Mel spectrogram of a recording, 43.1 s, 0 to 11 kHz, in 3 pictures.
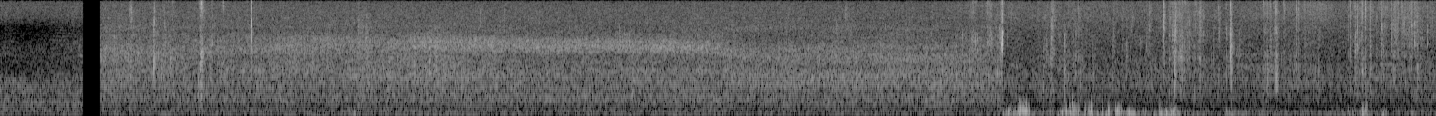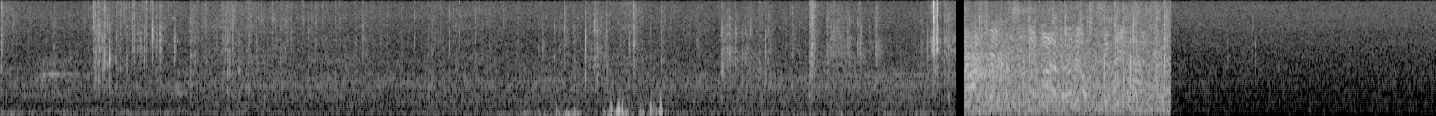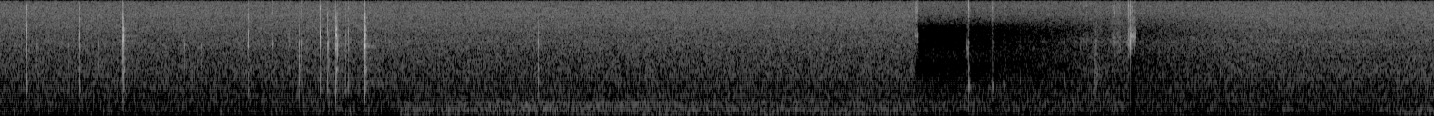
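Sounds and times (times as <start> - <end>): distant city traffic rumble: 0.0 - 26.4, 30.9 - 43.0
wind on microphone: 2.4 - 14.8, 18.9 - 26.1
crowd of people talking: 24.0 - 26.1.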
